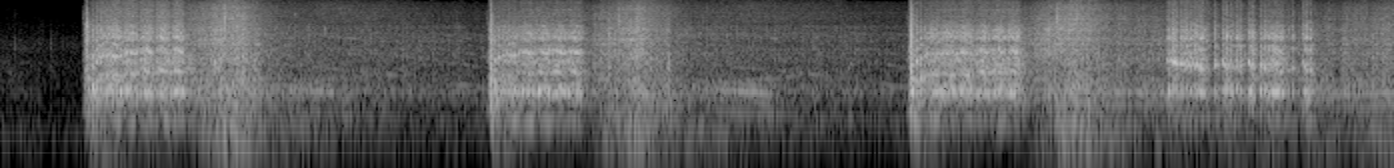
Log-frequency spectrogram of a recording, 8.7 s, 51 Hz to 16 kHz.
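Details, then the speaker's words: Toyota Land Cruiser, previously died while driving, reported no compression, after timing belt work, with the intake off and the mass air flow sensor and throttle body unplugged; three bursts of fast cranking, about 200 rpm, that never catch. "It sounds like it's really trying. I'm going to throw the air intake on so that the mass air flow sensor is getting a signal and then try again and it should be good."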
